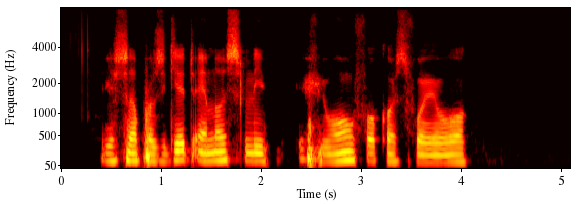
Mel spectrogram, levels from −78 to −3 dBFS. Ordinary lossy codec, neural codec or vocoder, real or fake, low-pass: none; codec, 16 kHz, 2 kbps, X-Codec, HuBERT features, trained on balanced general audio; fake; none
